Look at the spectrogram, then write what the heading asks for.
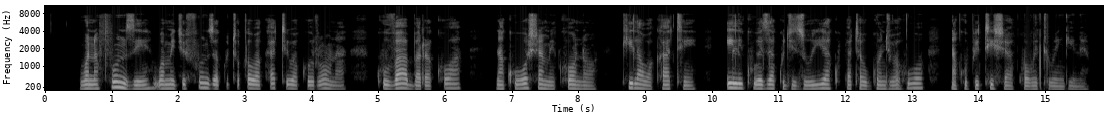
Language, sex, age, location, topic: Swahili, female, 25-35, Nairobi, health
